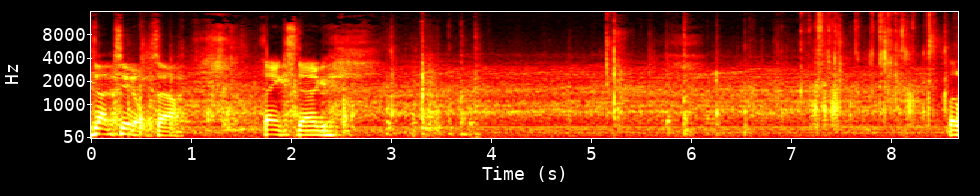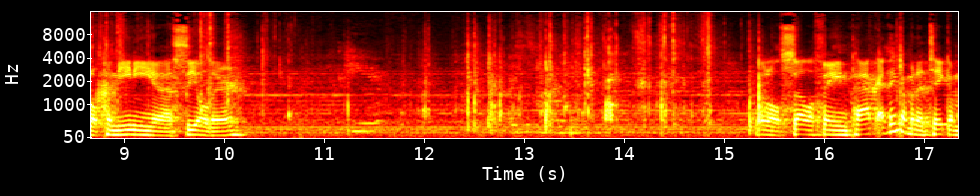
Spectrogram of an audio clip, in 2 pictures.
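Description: A foil card pack crinkles as hands tear it open.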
